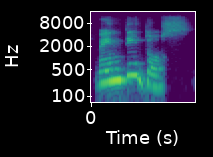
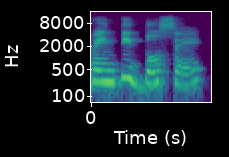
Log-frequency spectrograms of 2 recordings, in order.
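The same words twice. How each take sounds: First: "Veintidós" ending in a closed "dos"; correct ending. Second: "veintidoce" ending in "do-seh"; mistaken extra syllable. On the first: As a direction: say "Veintidós" with no vowel after the final s. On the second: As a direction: add an "eh" after the s in "veintidoce". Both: Shown as a demonstration. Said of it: "It is not veintidoce".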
